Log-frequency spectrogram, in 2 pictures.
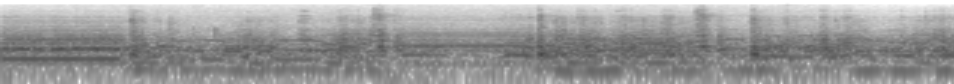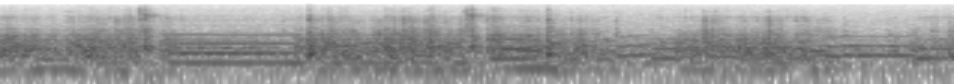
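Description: Silhouette CAMEO craft cutter at work cutting a sheet of heat-press adhesive: its motors whir in short runs of changing pitch as the blade carriage and feed rollers move back and forth.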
